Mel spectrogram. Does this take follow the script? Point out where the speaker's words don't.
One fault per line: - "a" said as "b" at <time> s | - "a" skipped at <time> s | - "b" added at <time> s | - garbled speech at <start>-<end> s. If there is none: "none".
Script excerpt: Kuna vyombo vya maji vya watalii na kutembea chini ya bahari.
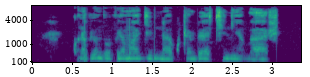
- "vya watalii" skipped at 1.5 s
